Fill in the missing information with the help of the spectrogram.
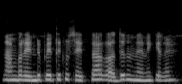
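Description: Woman voicing a sarcastic young man, rapid-fire. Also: mid-range voice, little pitch movement, muffled recording, lightly acted. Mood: dismissive. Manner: curt, sarcastic. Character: young man, cold and bitter boyfriend. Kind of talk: cartoon voice acting.

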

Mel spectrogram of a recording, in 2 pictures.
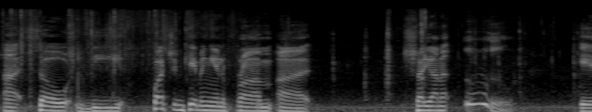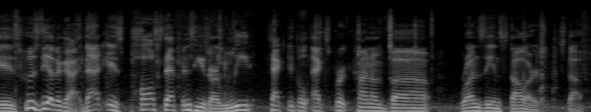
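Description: A man's voice: mid-range voice, lively intonation, moderate pace, darkish tone, slight background noise. A man hosting a livestream PC build, chatty and joking while reading viewer questions aloud. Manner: chatty, jokey, reads viewer chat aloud. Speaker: livestream host. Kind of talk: casual livestream chat.

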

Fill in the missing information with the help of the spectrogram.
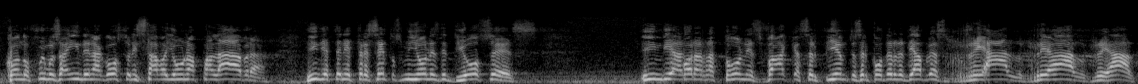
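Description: A man's voice: very high voice, normal speed, slight background noise. A man preaching a fervent, emphatic sermon as pastor, repeating phrases and asking the congregation questions.

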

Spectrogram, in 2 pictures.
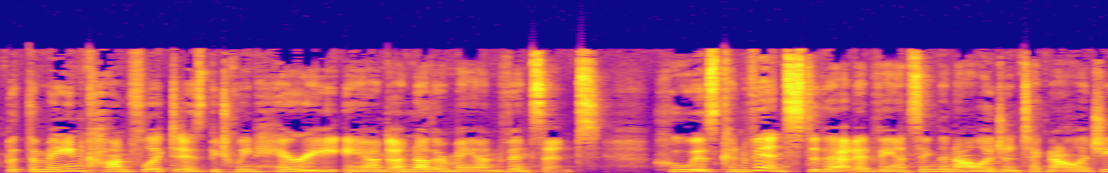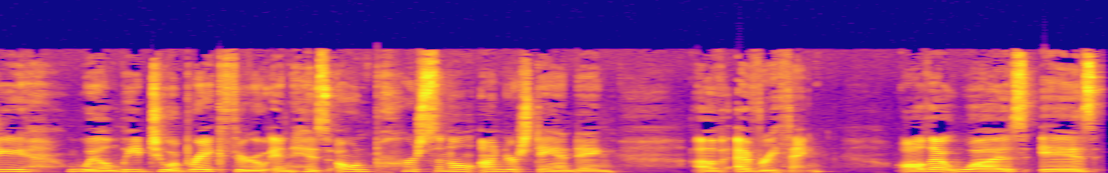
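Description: A woman in her thirties chatting casually through a book review in a conversational, musing way at home. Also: medium pitch. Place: small home room, indoors.

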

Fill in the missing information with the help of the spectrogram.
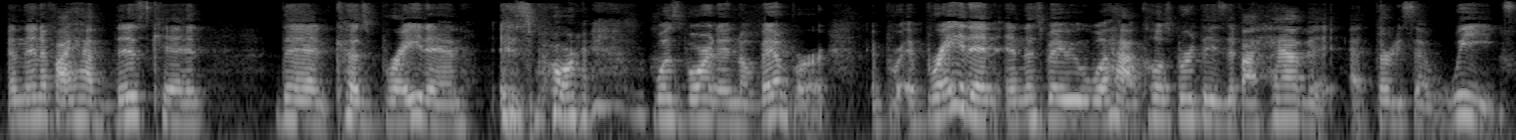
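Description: A woman of twenty-five, filming a mukbang in a small bedroom, rambles casually to a camera set a little in front of her and repeats herself often. Her voice is fairly low and a bit bright, with fairly even intonation and an unhurried pace.

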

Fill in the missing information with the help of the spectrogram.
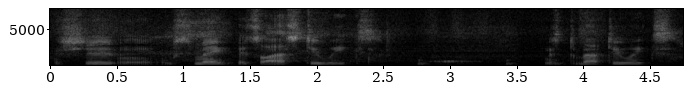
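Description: A man's voice: mid-range voice, steady tone, slow, gravelly. A young man chatting casually to camera, rambling and swearing, with chewing tobacco in his mouth. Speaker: video reviewer. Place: small room indoors by a window. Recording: noisy webcam-style room recording.

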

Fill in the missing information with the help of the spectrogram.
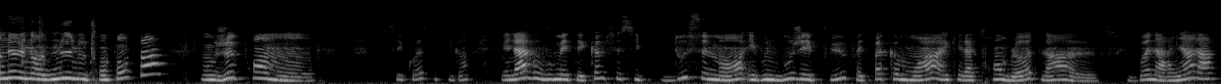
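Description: A woman's voice: medium pitch, normal speed. A tired woman hosting a casual crafting tutorial, chatty and self-mocking, talking straight to her viewers.

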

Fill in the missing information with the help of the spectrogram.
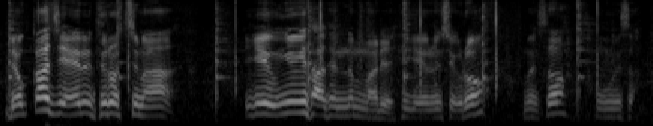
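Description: A man's voice: sits high, racing, slight background noise. A man teaching badminton defense, explaining and counting his strokes aloud while he hits against a wall. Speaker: badminton coach. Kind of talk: instructional demo while practicing.

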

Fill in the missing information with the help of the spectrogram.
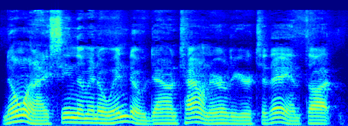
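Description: A man's voice: mid-range voice, moderate pace, warm tone, close to an everyday voice. A man reading a story aloud, voicing a confused, defensive young woman. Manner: pleading, defensive.

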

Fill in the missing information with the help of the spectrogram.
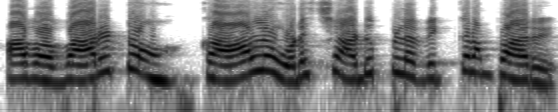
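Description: A woman's voice: sits high, normal speed, fairly bright tone, no echo, studio quality. A woman voicing a middle-aged mother who talks in a scolding, outraged way.

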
